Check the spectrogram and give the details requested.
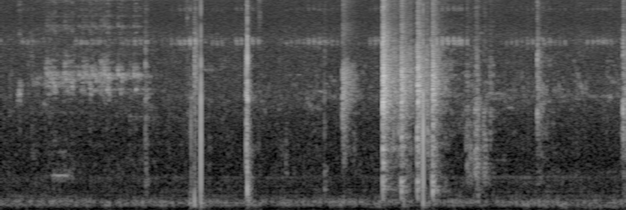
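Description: Birds chirping faintly, with a handful of sharp clicks and knocks scattered through the middle, bunched together about five to six seconds in.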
